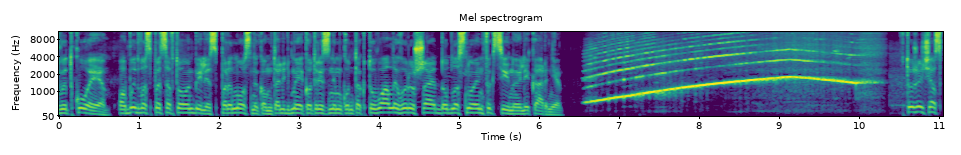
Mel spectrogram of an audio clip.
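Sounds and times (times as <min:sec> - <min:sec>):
ambulance siren wailing: 0:06.6 - 0:10.4.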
